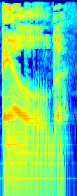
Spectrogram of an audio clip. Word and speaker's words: build: Well, it's time to talk about the silent U, everybody. The silent U of words like build.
